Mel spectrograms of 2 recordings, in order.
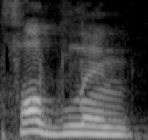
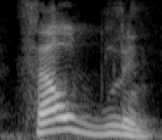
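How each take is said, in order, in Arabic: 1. صوت f ثقيل ومفخم. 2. صوت f خفيف ورقيق. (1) "ما بنقول فضل" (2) "الفا لا تفخم"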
